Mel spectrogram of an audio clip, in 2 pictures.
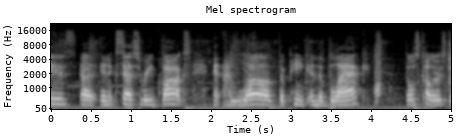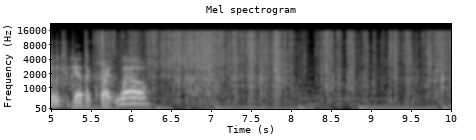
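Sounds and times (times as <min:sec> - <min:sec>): soft background music: 0:00.0 - 0:10.0
tissue paper crinkling: 0:05.5 - 0:10.0.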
